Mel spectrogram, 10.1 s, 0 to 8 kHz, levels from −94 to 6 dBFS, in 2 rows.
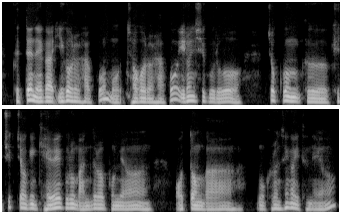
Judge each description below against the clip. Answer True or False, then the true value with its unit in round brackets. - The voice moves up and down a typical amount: True (4.5 semitones)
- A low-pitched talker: True (105 Hz)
